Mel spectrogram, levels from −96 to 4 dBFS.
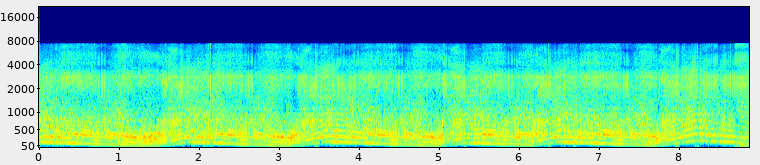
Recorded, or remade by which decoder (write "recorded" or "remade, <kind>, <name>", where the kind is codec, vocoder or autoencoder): recorded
